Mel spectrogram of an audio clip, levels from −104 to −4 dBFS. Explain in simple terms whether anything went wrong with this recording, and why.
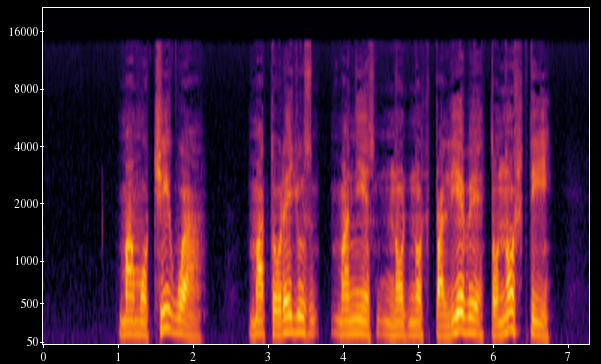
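Nothing went wrong with this recording. The speech comes through without any dropouts, clicks, glitches or distortion at any point.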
